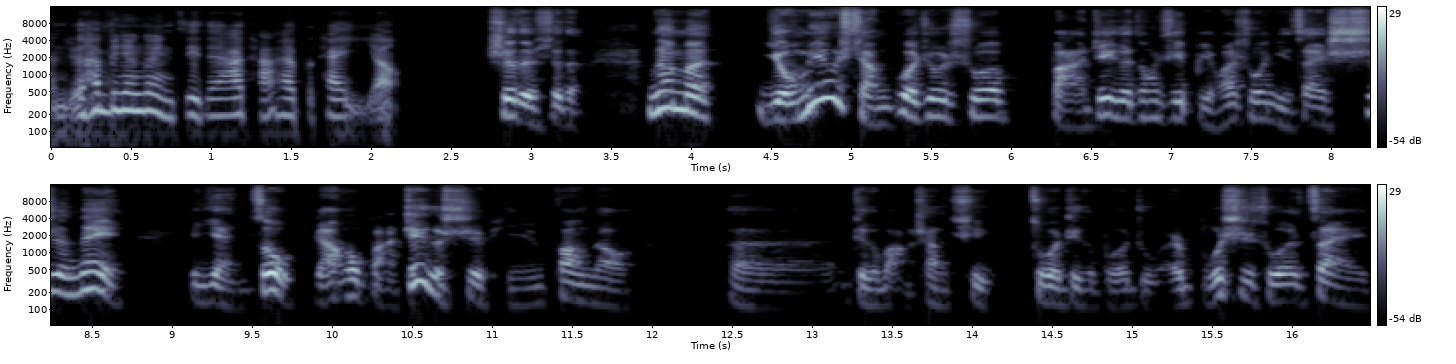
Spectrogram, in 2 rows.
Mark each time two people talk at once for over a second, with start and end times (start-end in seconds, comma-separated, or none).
none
